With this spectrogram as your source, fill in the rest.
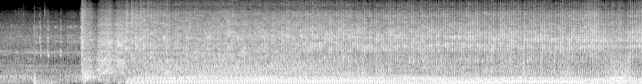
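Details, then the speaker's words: Old John Deere lawnmower engine converted for racing: catches, then holds a loud steady rev that won't climb higher; owner suspects it needs more fuel, carburettor tuning pending. "oh yeah we have to do a little more tuning on it because it sounds like it needs a little more gas but that shouldn't be too big of an issue"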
